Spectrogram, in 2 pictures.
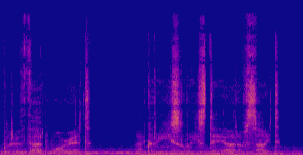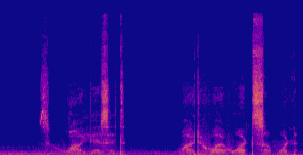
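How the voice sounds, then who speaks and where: A performer voicing a lonely, eerie demon that yearns to be seen, in a halting, earnest whispered role-play. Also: close to an everyday voice. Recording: whisper over loud music.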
